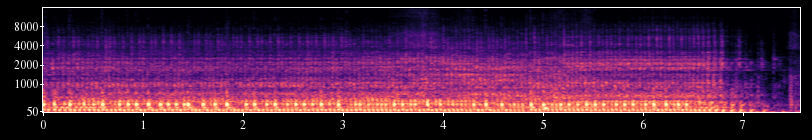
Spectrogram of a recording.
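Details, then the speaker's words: 1987 Yamaha YZ 490 two-stroke after repair, on a test ride: crisp, rapid crackle holding steady under throttle without bogging, sounding much better and cleared out; normal running, though the clutch slips slightly. "things sounds much better definitely cleared out a lot more"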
